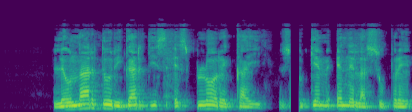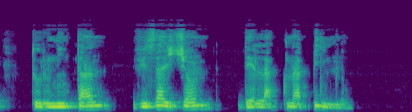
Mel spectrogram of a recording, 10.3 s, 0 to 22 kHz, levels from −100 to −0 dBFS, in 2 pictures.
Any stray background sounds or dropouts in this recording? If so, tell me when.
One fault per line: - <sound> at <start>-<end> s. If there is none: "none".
- dropout at 3.6-3.7 s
